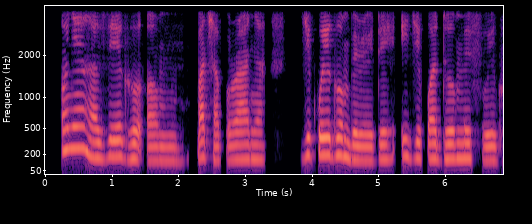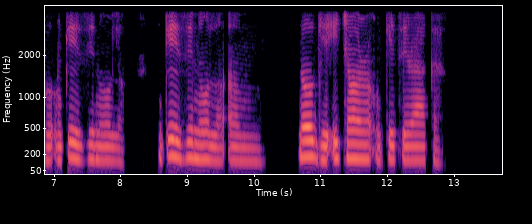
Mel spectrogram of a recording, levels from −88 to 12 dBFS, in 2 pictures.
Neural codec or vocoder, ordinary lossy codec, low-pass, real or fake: none; none; 3.6 kHz; real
